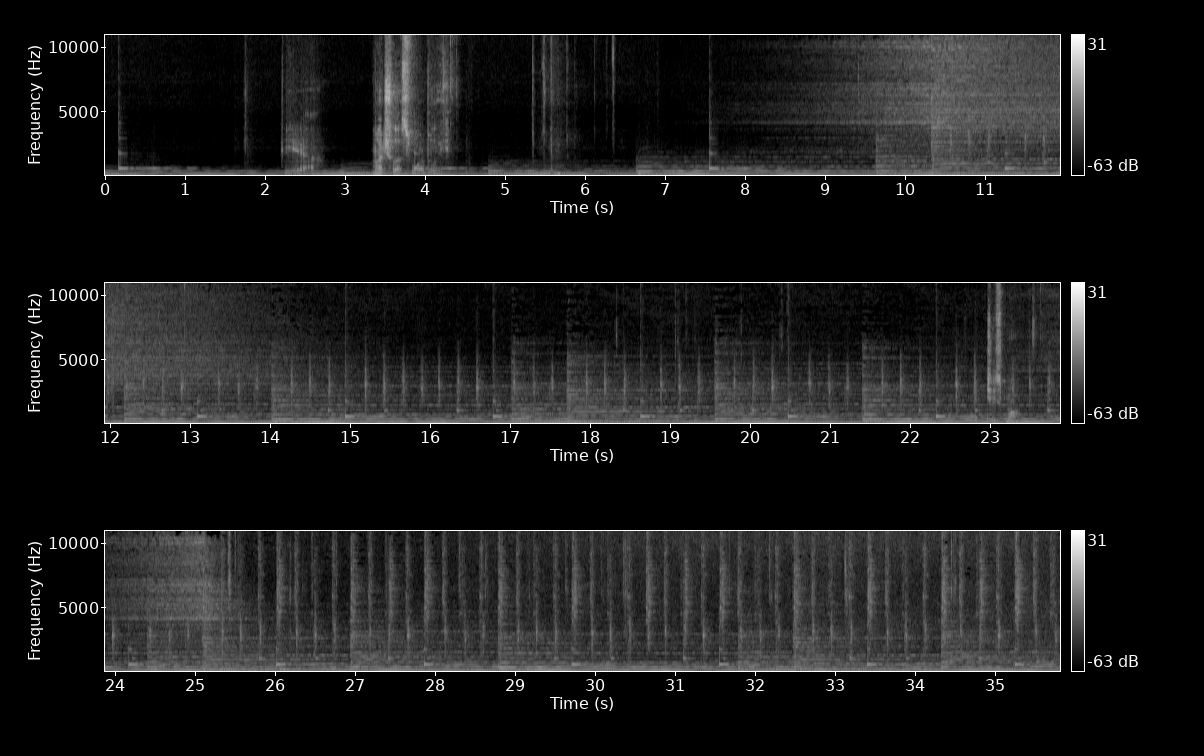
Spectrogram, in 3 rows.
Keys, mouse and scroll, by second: 4.1-8.4 drag, 9.0 middle click, 11.1-15.1 drag, 15.7-16.7 middle drag, 18.3-22.5 drag, 23.5-27.6 drag, 28.3 middle click, 29.0 middle click, 29.4 middle click, 29.8 shift+middle click, 30.3-31.6 middle drag, 31.9 middle click, 32.3 middle click, 33.0 middle click, 33.3-34.4 middle drag, 34.7 middle click.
